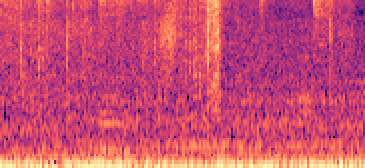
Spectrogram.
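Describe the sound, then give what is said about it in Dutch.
A car's low, steady engine and road rumble holds at an even loudness throughout, with no clear rise or fade and no voices. “Auto.”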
